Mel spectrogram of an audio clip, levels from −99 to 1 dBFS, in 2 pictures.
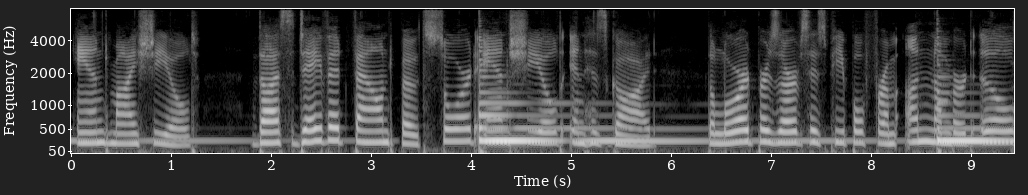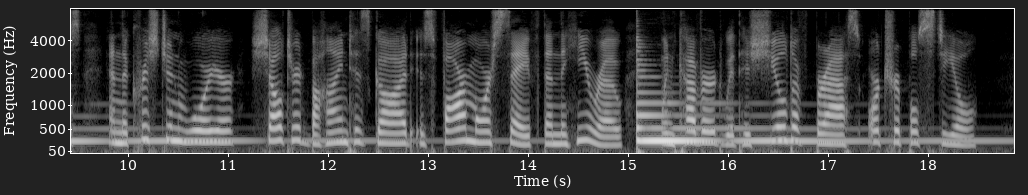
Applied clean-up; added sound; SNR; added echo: none; Bowed string instrument; -2 dB; none.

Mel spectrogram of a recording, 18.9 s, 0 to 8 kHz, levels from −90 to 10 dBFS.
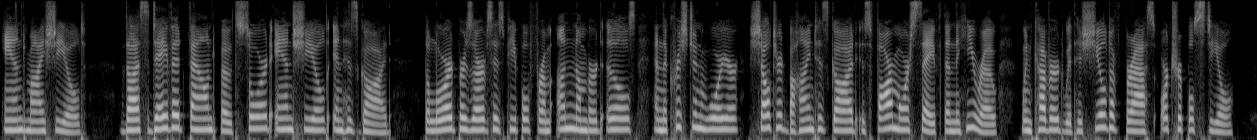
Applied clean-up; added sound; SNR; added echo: none; none; none; none.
